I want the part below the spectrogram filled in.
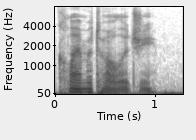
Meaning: The science that deals with climates, and investigates their phenomena and causes
- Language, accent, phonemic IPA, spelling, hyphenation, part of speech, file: English, US, /klaɪ.mɪˈtɑ.lə.d͡ʒi/, climatology, cli‧ma‧to‧lo‧gy, noun, En-us-climatology.ogg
